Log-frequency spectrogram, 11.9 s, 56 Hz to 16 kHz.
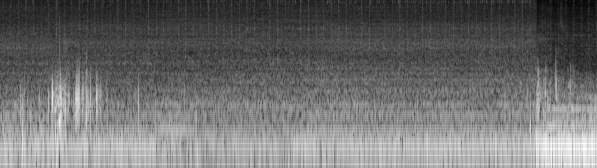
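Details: Dodge Charger with Chrysler 3.6L Pentastar V6 idling: light, fairly regular tick about four a second over the hum; ticking noise later fixed.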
